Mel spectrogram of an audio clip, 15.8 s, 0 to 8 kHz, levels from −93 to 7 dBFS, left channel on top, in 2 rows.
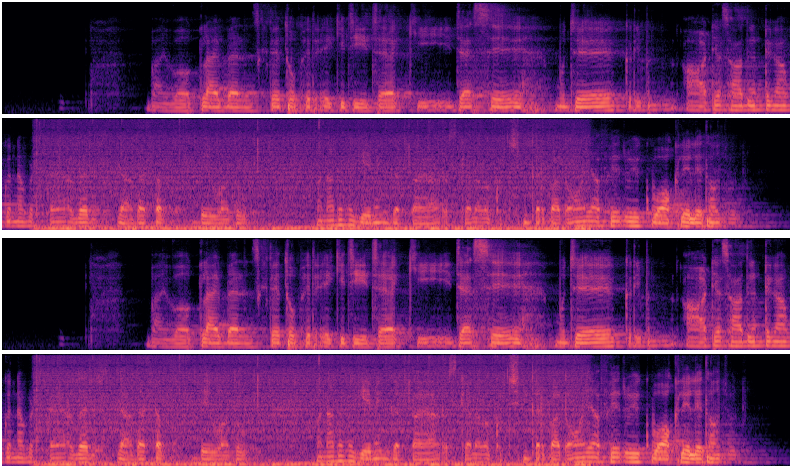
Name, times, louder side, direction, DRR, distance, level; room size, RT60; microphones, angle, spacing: voice 1, 1.5-15.3, right 1 dB, 45° right, 7 dB, 1.0 m, -24 dB
sound 1, 8.2-13.8, right 1 dB, 15° right, 1.3 m, -27 dB
26.5 x 20.5 x 7.9 m, 0.82 s
head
